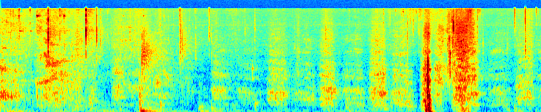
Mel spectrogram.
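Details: Play-fighting Great Danes, the males Finn and Magic, with Finn pushing to dominate; quick panting breaths punctuated by two abrupt loud huffs or snaps, separated by about two seconds, amid mouthing and scuffle noise.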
